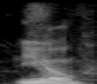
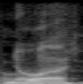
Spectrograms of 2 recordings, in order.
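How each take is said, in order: First: The name sounds like 'Neo'. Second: The name sounds like 'Noah'. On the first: The speaker calls it right. "so like the Matrix" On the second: The speaker calls it wrong. "I'm not sure how to pronounce it correctly"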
